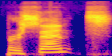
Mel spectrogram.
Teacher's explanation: the N kills the T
